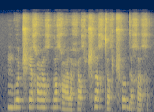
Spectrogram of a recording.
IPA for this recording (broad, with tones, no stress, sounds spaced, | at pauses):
m b o˦ ʈ͡ʂʰ e˦ χ ʕ o˦ χ ɡ ɔ˦ χ ʕ ɤ˨ ħ ɔ˨ χ ʈ͡ʂʰ ɤ˦ χ t o˨ χ ʈ͡ʂʰ o˦ ɡ ɯ˨ χ ɤ˨ χ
